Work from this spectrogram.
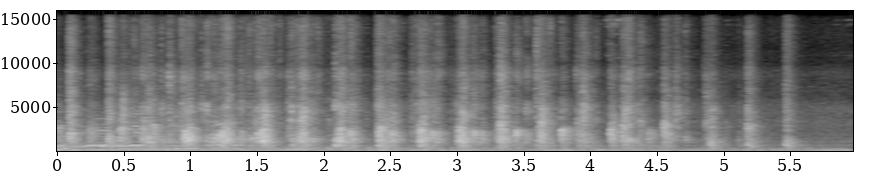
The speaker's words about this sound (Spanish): Fuerte el aplauso,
